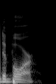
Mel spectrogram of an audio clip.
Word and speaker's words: DeBoer: watching an NHL game, literally because I was trying to figure out how to pronounce his name. The announcer called him DeBoer.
